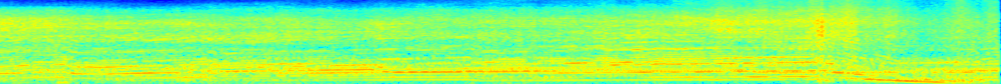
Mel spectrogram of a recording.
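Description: A Pro Stock drag racing car making a run at Willowbank Raceway, its engine screaming at high pitch and climbing through several sharp gear shifts, loud and constant, with one tone dropping away toward the end.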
